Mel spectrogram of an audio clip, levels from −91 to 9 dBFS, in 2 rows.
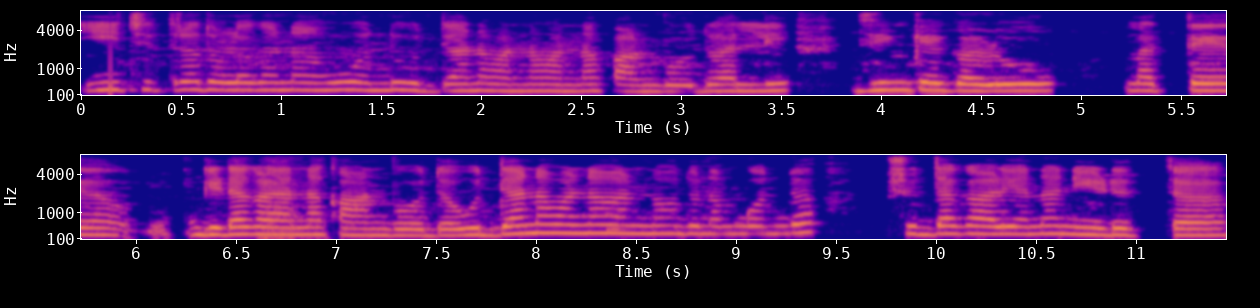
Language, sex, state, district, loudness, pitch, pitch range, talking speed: Kannada, female, Karnataka, Dharwad, -25 LUFS, 245 Hz, 230-265 Hz, 95 wpm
